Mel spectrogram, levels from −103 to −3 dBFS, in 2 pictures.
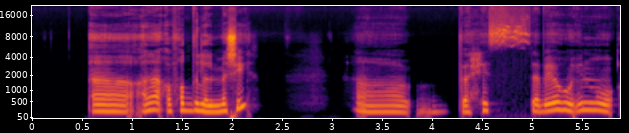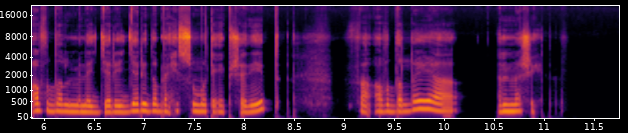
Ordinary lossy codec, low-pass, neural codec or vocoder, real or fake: none; none; none; real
